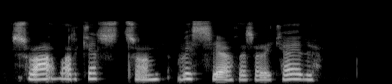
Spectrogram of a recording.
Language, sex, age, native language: Icelandic, female, 20-29, Icelandic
